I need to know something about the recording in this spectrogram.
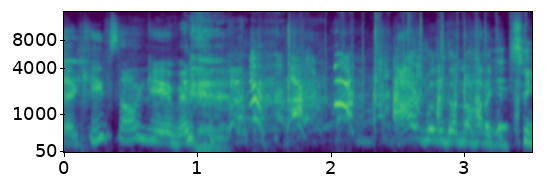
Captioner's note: all laughing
